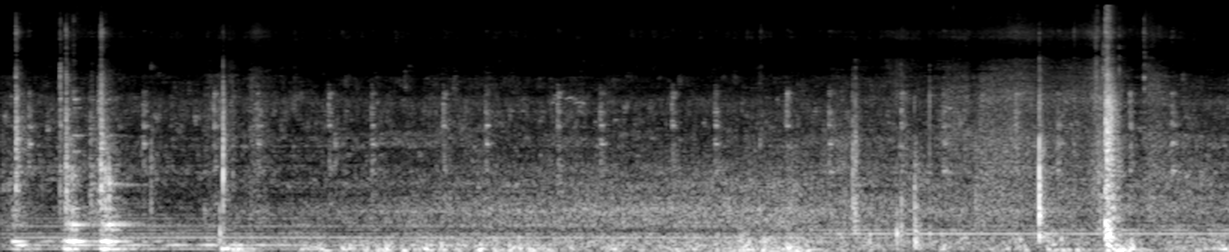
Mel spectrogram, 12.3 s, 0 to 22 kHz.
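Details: Vintage Lakewood Country Aire C-720-3 three-speed box fan with Westinghouse motor, started on low (motor better once warmed up): switch clicks then quiet steady low hum, no rubbing or rattle; normal low-speed running.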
